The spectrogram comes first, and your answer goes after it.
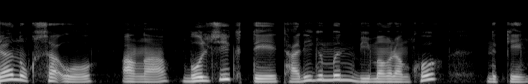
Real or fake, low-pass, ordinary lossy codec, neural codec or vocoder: real; 7.2 kHz; none; none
